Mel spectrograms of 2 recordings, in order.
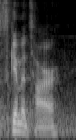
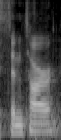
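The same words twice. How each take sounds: First: The word begins with a hard sk sound. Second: The word begins with a soft s sound. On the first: This is saying it the way it is spelled. "a lot of people used to say skim, uh, Scimitar, which that's more, you know, saying it photonically" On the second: This is how most people say it. "so I see why people say Scimitar"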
